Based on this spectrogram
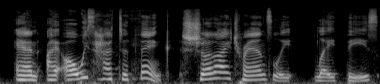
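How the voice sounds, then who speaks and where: Her voice fairly high, a woman speaks with very wide pitch swings. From Toronto, Canada. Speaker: novelist and literature professor. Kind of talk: casual interview chat. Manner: laughs often.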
